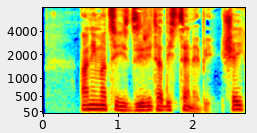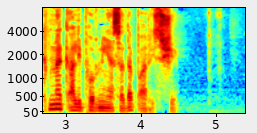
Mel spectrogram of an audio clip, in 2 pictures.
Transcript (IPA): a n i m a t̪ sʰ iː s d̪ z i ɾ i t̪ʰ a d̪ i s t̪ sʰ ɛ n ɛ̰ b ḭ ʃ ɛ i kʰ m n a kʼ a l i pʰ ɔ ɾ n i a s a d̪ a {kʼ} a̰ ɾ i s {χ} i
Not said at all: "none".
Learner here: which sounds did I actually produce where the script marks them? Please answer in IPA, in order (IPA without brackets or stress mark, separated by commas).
pʼ, ʃ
